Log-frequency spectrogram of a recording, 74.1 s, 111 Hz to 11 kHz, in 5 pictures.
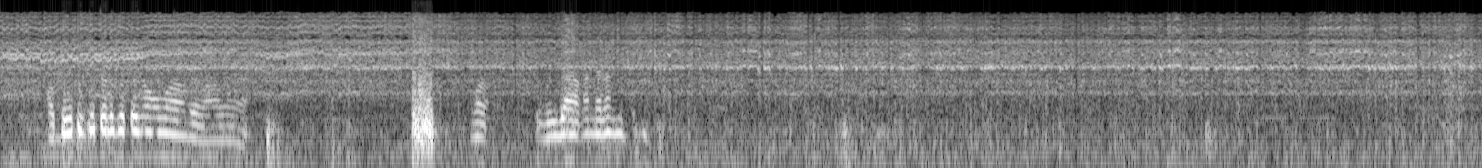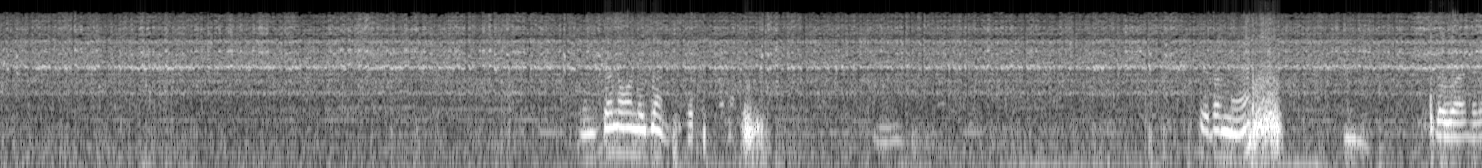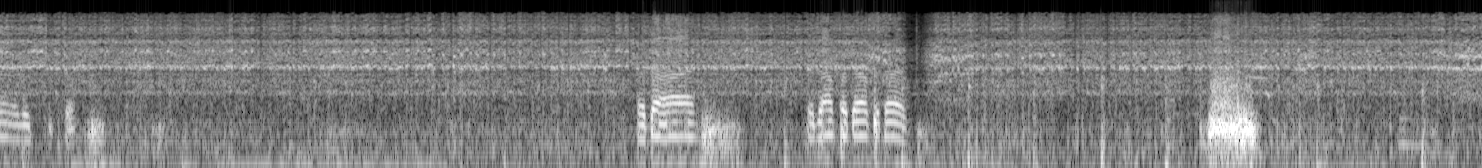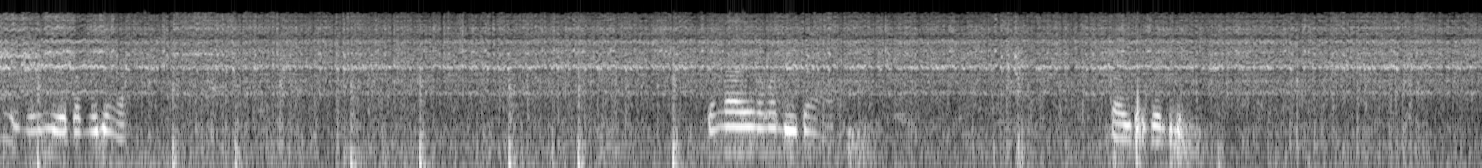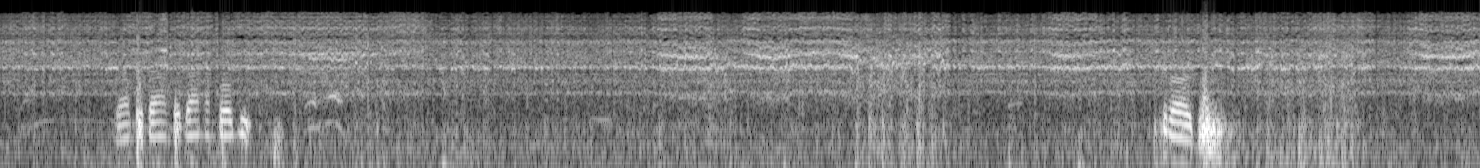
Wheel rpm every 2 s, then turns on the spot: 220, 230, 230, 240, 230, 240, 230, 230, 240, 230, 230, 240, 230, 230, 230, 230, 230, 230, 230, 170, 230, 230, 220, 230, 240, 240, 230, 230, 230, 240, 240, 230, 230, 230, 230, 230, 230.
none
